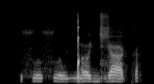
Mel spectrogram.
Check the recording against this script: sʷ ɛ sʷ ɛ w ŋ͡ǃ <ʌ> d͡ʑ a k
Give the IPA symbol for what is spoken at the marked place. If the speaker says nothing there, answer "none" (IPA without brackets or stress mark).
ʌ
